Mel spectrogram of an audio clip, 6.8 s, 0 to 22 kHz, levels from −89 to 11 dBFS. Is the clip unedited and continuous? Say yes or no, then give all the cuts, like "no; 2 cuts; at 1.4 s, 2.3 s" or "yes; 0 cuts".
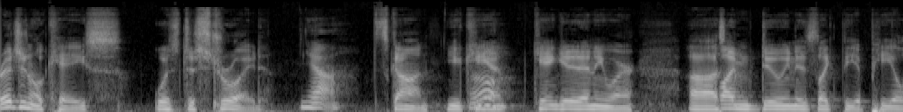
no; 1 cut; at 5.4 s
